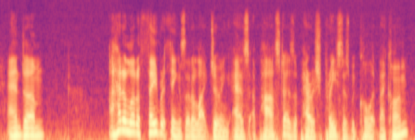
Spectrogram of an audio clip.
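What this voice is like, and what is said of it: Australian accent. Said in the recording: “Melbourne, Victoria, Australia, as you can tell by my accent”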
